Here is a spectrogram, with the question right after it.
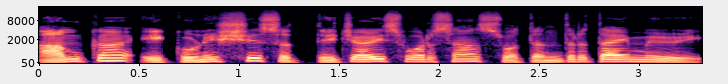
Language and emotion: Goan Konkani, neutral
